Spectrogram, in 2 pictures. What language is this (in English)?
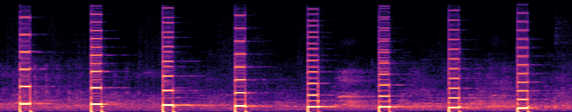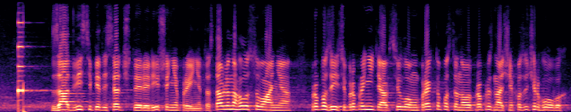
Ukrainian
